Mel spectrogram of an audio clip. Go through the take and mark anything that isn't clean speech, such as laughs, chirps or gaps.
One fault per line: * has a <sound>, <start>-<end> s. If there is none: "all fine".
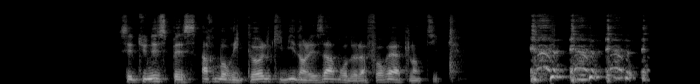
* has a cough, 5.3-6.5 s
